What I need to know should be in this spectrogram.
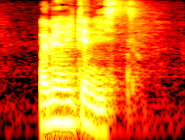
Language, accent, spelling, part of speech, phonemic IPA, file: French, France, américaniste, adjective, /a.me.ʁi.ka.nist/, LL-Q150 (fra)-américaniste.wav
- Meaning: Americanist (relating to the anthropology of Native Americans)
